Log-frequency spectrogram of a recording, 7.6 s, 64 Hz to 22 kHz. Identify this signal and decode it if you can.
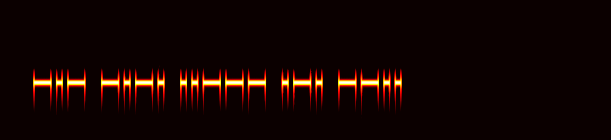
Morse code, heard as a keyed tone, about 17 wpm, 700 Hz. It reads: KC2RZ
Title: USA Call Signs - 5 Characters - Repeated 2x - 17wpm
